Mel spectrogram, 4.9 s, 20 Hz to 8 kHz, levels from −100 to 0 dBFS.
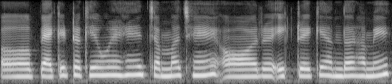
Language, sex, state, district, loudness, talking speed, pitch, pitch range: Hindi, female, Madhya Pradesh, Bhopal, -17 LUFS, 160 wpm, 225 Hz, 210-240 Hz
